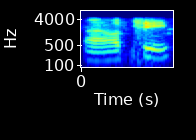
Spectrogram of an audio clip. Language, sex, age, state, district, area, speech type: Odia, male, 30-45, Odisha, Nabarangpur, urban, conversation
